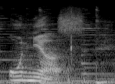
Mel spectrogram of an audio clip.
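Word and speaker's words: uñas: Nails को बोलते हैं लस उन्यास। ये याद रखिएगा, ये एन्या है, एन्या।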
